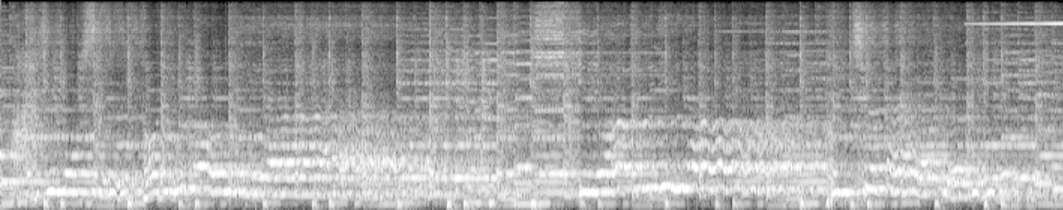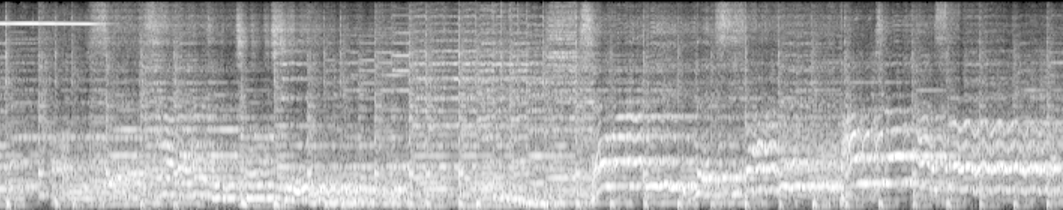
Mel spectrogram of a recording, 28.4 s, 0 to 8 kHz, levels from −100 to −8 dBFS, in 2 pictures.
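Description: From the start and for the whole clip, the level is pulled down on loud sounds and let back up after them, a breathing movement of roughly 5 dB. This gain pumping likely comes from the input gain being set far too high, with a fast limiter pulling it back on every peak. On a waveform the envelope looks flattened, with quiet stretches lifted toward the loud ones. On a spectrogram the noise floor brightens between events and darkens beneath them.

From 12.84 s to 15.79 s a loudspeaker feedback squeal appears. The microphone picked up the loudspeaker it was feeding, and at 5.6 kHz the loop gain passed unity, so that frequency fed itself and grew. It rises over roughly one and a half seconds into a squeal about 5 dB above the wanted sound. On a spectrogram it is a single bright horizontal line at 5.6 kHz that thickens as it builds, sitting well under the 8 kHz ceiling of the call's band limit.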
